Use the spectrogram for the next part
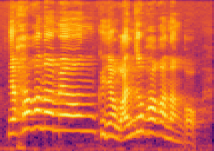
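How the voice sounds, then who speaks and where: A woman's voice: very high-pitched, quick pace. A woman lecturing teachers on how to talk with students, often acting out the lines of teacher and child. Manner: lively, acts out teacher and child lines in a changed voice.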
